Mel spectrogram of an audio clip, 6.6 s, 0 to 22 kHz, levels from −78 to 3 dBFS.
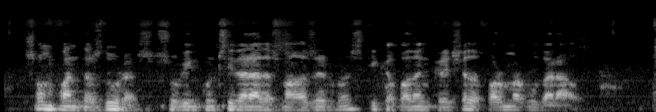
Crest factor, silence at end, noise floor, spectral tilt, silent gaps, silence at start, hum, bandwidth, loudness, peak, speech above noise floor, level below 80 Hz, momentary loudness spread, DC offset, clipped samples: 18 dB; 0 s; -51 dBFS; -8 dB/octave; none; 0.25 s; none; 11 kHz; -23 LUFS; -4 dBFS; 29 dB; -48 dBFS; 12 LU; under 0.1%; under 0.1%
